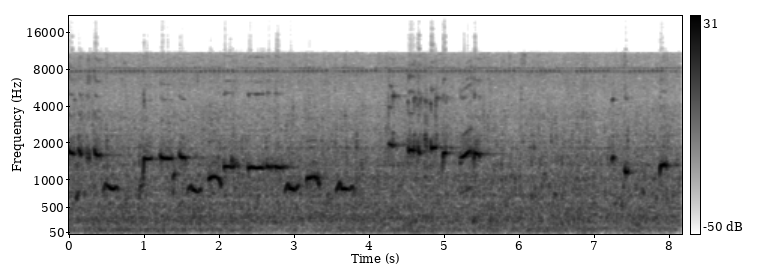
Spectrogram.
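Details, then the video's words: Rich flute-like whistling from a hooded butcherbird of Papua, a skilled mimic: low rounded notes alternate with higher clear ones in an unhurried, varied sequence, steady hiss behind. "Masteran Tembakan JAGAL PAPUA gacor"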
